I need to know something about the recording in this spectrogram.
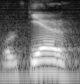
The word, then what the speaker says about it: Voltaire: este tema también eh voltaire o como como decimos en español voltier como se suele pronunciar decía de que yo puedo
